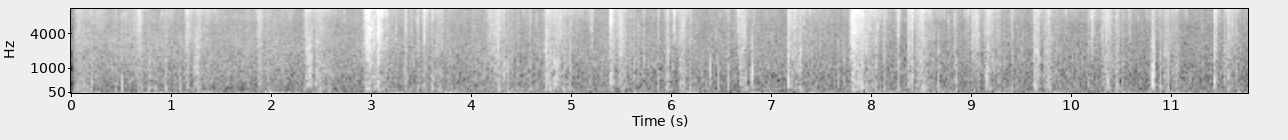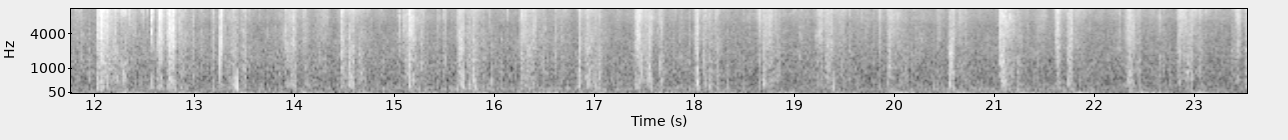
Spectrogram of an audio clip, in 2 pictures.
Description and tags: Footsteps Snow 09
Recorded footsteps in the snow using a Zoom H2N and X/Y pickup pattern.
walk, snow, footsteps, outdoor, walking, field-recording, feet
